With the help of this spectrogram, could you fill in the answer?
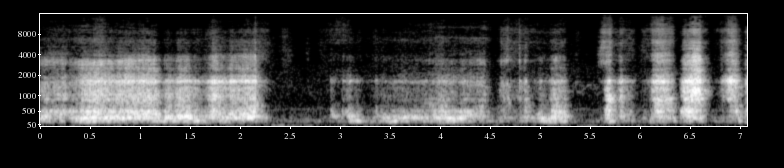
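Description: A wooden stylus scratches a figure into a flat scratch art sheet with a black coating, producing a dry, raspy scraping. A long continuous stroke is followed by a brief pause, then a series of shorter, uneven scratching bursts with a bright edge.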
